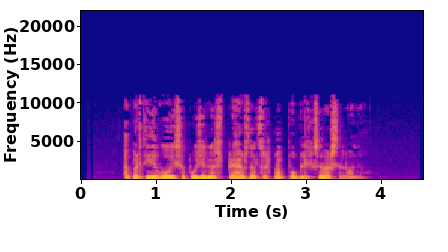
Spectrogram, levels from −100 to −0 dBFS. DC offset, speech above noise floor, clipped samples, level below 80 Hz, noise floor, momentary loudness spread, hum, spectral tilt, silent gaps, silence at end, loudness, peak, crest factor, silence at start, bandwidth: under 0.1%; 53 dB; under 0.1%; -68 dBFS; -72 dBFS; 17 LU; none; -6.5 dB/octave; none; 0.85 s; -20 LUFS; -6 dBFS; 16 dB; 0.6 s; 11 kHz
